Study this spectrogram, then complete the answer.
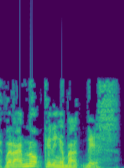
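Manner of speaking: lightly voiced eager uncle; Uncle Monty voice. A narrator's reading.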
